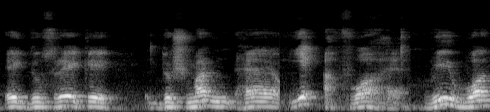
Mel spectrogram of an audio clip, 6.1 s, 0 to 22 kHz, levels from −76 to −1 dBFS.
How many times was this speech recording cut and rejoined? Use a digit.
2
